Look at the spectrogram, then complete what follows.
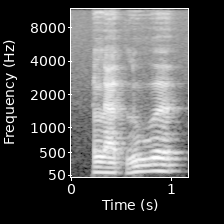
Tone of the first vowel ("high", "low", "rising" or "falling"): low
